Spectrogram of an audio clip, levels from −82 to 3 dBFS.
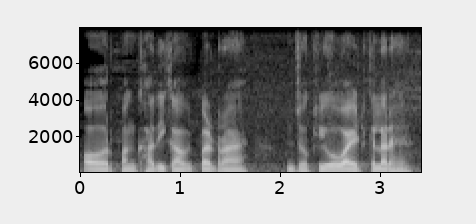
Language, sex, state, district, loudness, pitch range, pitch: Hindi, male, Jharkhand, Deoghar, -19 LUFS, 105-110 Hz, 110 Hz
